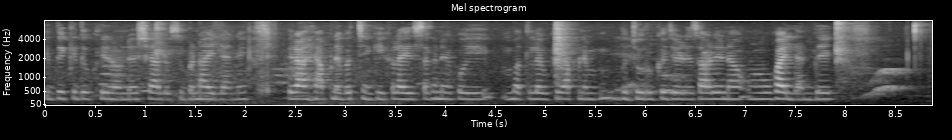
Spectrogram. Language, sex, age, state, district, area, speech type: Dogri, female, 30-45, Jammu and Kashmir, Samba, rural, spontaneous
